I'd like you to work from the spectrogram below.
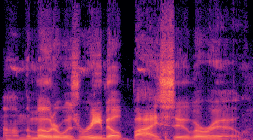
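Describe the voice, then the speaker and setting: A man giving a casual walkaround of a vehicle he is giving away. He rambles, loses his train of thought and slips into a playful infomercial-style sales pitch. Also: measured pace. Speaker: vlogger showing a vehicle giveaway.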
